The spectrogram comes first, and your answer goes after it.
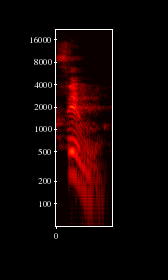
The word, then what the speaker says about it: think: Remember, I told you that when N comes before K, you still pronounce it as represented with this phonetic symbol here. All right. Then we have think, think.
